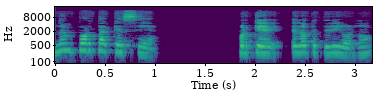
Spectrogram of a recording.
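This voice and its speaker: A woman talks at a moderate pace. Her voice is fairly high, with fairly even intonation. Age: 30s. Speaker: entrepreneur. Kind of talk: interview.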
